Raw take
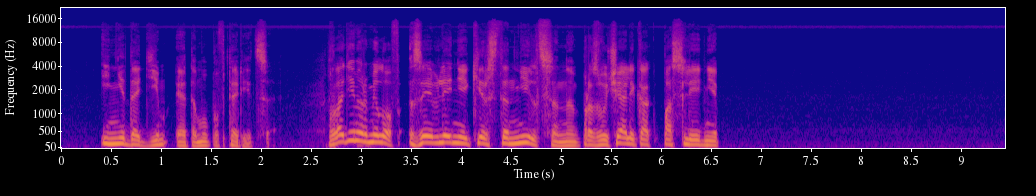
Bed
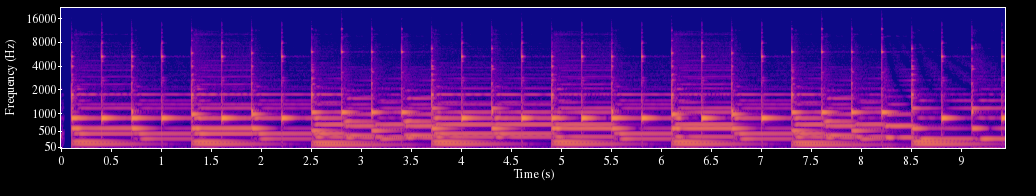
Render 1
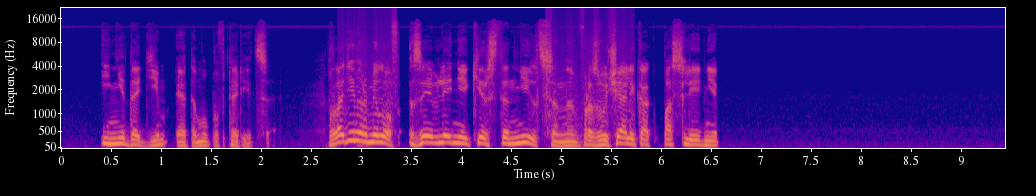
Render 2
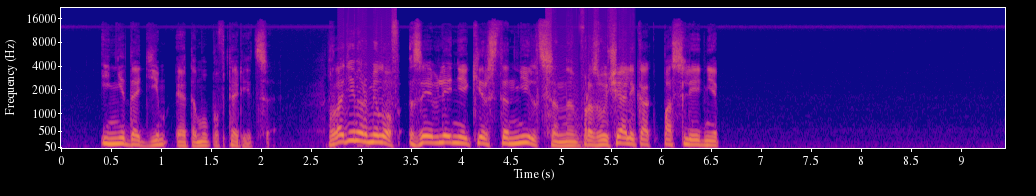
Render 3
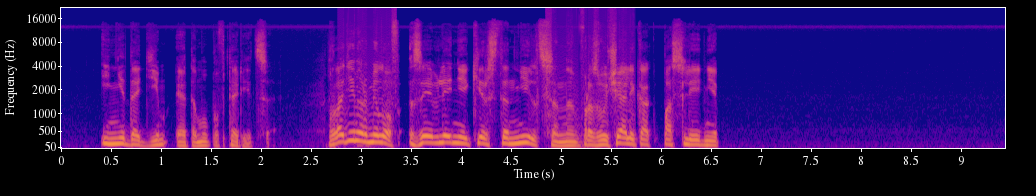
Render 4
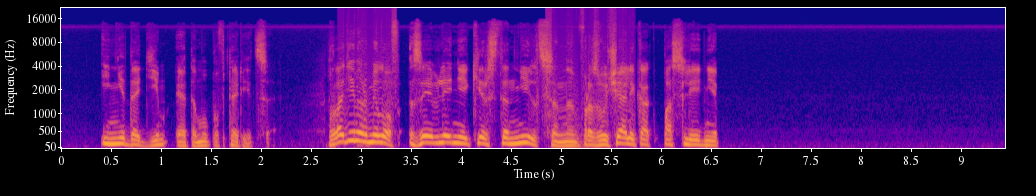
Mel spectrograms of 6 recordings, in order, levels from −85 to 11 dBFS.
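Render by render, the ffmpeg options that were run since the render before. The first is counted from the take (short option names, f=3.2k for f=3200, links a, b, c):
-filter_complex "[0:a]asettb=1/sr,asplit=3[a][b][c];[a]atrim=end=0.964[d];[b]atrim=start=0.96:end=1.94,asetpts=PTS-STARTPTS,afade=t=in:d=0.004:c=qsin,afade=t=out:st=0.976:d=0.004:c=qsin,bandreject=f=2.4k:w=11[e];[c]atrim=start=1.936[f];[d][e]acrossfade=d=0.004:c1=hsin:c2=qsin[g];[g][f]acrossfade=d=0.004:c1=qsin:c2=hsin,asettb=1/sr,asplit=3[h][i][j];[h]atrim=end=2.764[k];[i]atrim=start=2.76:end=3.35,asetpts=PTS-STARTPTS,afade=t=in:d=0.004:c=qsin,afade=t=out:st=0.586:d=0.004:c=qsin,aeval=exprs='val(0)+0.5*0.0355*sgn(val(0))':c=same[l];[j]atrim=start=3.346[m];[k][l]acrossfade=d=0.004:c1=hsin:c2=qsin[n];[n][m]acrossfade=d=0.004:c1=qsin:c2=hsin,asettb=1/sr,asplit=3[o][p][q];[o]atrim=end=4.844[r];[p]atrim=start=4.84:end=5.74,asetpts=PTS-STARTPTS,afade=t=in:d=0.004:c=qsin,afade=t=out:st=0.896:d=0.004:c=qsin,aeval=exprs='val(0)+0.5*0.0316*sgn(val(0))':c=same[s];[q]atrim=start=5.736[t];[r][s]acrossfade=d=0.004:c1=hsin:c2=qsin[u];[u][t]acrossfade=d=0.004:c1=qsin:c2=hsin"
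-af "highshelf=f=6.3k:g=5"
-af anull
-af "volume=6dB"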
